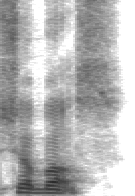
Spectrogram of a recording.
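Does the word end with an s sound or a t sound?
s sound. The word ends with an s sound.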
